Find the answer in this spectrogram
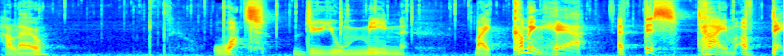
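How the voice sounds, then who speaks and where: A put-on character voice growls at a low pitch. It moves at a very slow pace with long, frequent pauses. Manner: gruff, sharp, demanding.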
